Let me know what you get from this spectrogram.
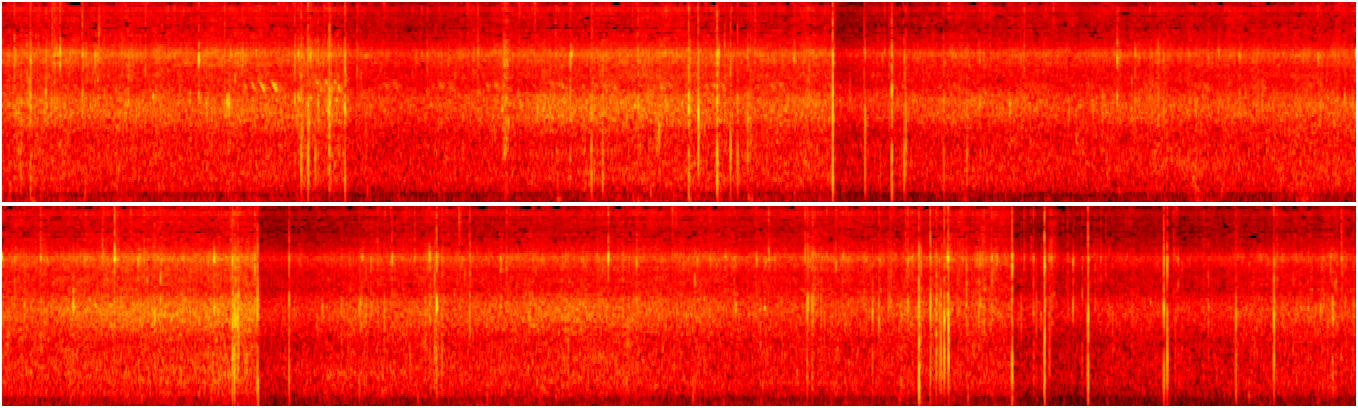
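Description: Rain falling, with raindrops ticking on an umbrella held over the camera: a steady hiss with frequent sharp drop hits.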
